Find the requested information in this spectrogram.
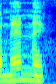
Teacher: Tengah bawah depan tak bundar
